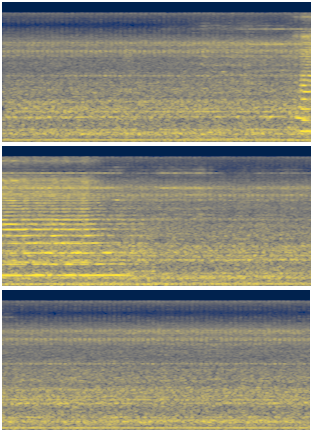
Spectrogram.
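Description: A Shatabdi Express train running at full speed in a train simulator game, a constant heavy rolling rumble with one sustained horn blast partway through, with no voices.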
